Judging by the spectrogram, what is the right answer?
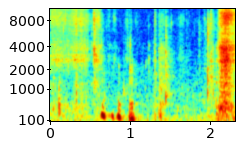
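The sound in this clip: Crunching a roasted red onion flavoured snack for ASMR: a few quick, crisp bites and chews, one after another, followed by a brighter crunch at the end, fairly faint.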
